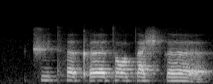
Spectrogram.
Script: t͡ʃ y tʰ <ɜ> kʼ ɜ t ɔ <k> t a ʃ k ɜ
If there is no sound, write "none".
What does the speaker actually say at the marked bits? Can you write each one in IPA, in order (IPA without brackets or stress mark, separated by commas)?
ɜ, none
